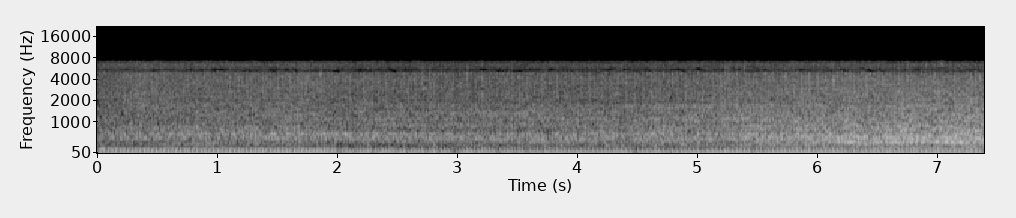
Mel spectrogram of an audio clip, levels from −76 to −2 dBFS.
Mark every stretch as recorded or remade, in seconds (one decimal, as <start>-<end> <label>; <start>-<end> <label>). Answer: 0.0-7.4 recorded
